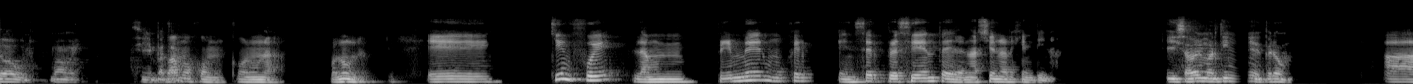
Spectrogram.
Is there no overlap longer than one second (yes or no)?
yes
